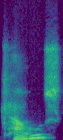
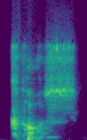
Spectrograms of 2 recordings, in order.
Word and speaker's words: cause: not good all right remember it's with c-a-u but you don't say cows it's going to be kos right so it was good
